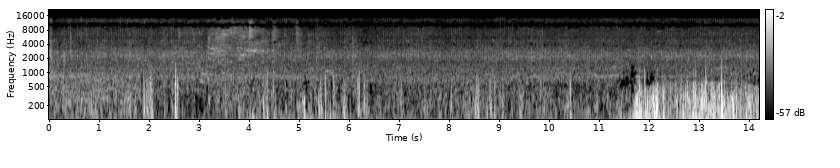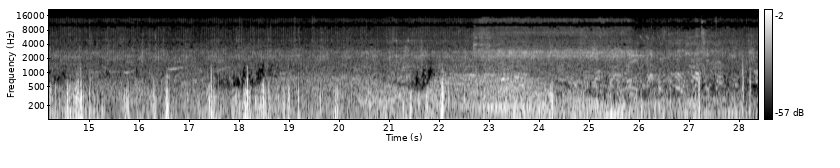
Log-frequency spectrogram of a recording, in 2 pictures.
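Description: Wind buffeting the microphone of a camera on a moving bicycle, with rumbling road and tyre noise and small knocks from the ride; it gets clearly louder about halfway through.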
